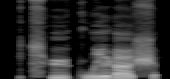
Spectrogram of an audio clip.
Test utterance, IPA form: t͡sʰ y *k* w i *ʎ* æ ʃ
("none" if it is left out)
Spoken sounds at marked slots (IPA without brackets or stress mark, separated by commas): k, ɽ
